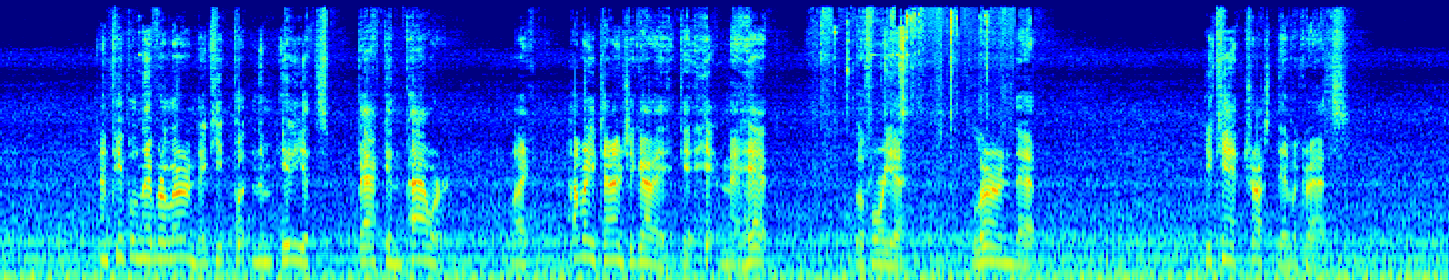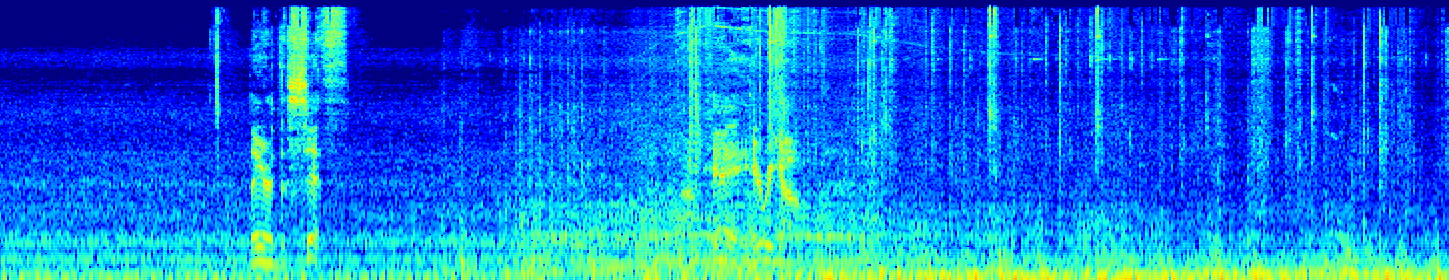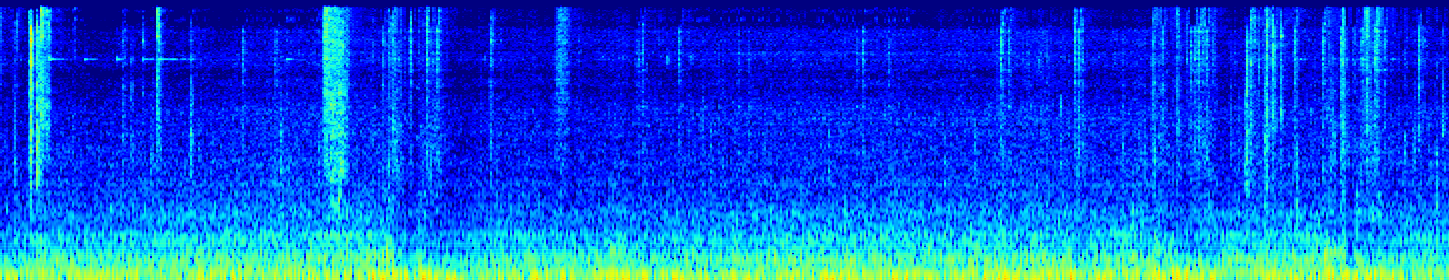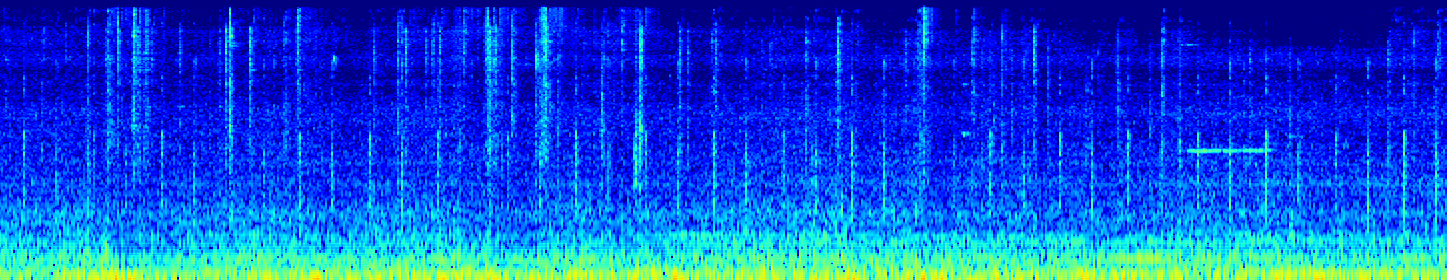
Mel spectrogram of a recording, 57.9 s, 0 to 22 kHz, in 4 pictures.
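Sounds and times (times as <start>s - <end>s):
engine and road rumble: 0.0s - 57.9s
small rattles and clicks: 22.2s - 37.8s, 38.7s - 57.9s.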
